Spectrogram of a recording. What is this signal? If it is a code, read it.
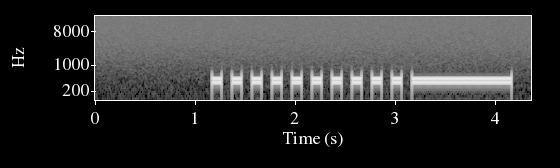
Telephone call progress tone (North American plan), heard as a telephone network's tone, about 350, 440 Hz, 0.1 s on and 0.1 s off. Stutter dial tone.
